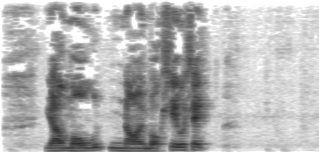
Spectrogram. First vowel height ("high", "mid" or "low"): low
